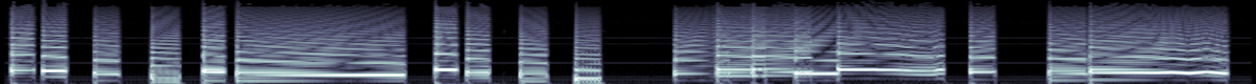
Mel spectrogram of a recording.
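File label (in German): klassischer sync, synth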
